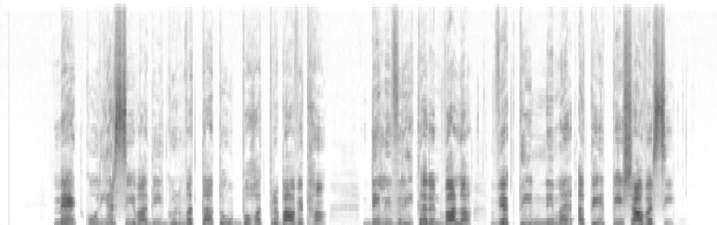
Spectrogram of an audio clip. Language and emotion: Punjabi, happy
